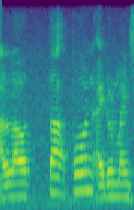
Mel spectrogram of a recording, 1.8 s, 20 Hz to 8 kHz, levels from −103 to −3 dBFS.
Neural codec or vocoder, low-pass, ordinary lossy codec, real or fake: none; 7.2 kHz; none; real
